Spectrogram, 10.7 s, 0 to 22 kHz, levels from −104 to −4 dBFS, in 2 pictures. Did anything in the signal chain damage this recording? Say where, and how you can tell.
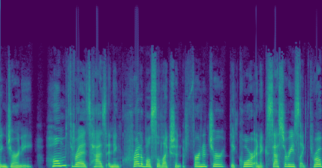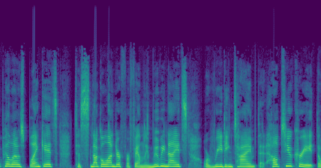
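Yes. Hard clipping hits this speech four times, at 1.26–1.63 s, 2.24–2.30 s just before "selection of furniture decor", 4.26–4.59 s just after it, and 6.93–7.17 s before "under for family movie". Each overload is slight, about 1 dB past full scale, so the loudest syllables crackle rather than fuzz. The likely stage is the converter or a fixed-point format conversion running out of headroom. On the waveform the peaks are sheared flat at the rails. The spectrogram shows brief vertical smears of harmonics reaching high into the kHz range.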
